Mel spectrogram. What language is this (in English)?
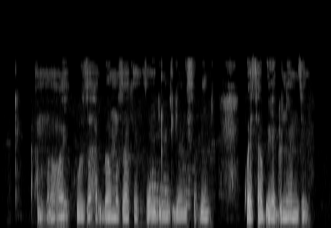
Swahili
